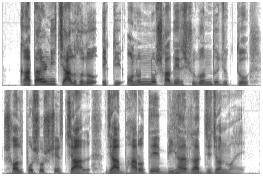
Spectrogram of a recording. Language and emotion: Bengali, neutral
